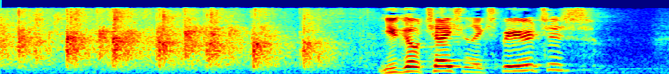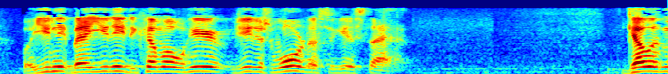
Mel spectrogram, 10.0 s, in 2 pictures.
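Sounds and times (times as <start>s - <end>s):
congregation clapping hands in praise during a church sermon: 0.0s - 2.9s
speech: 2.8s - 4.5s, 5.2s - 8.1s, 9.7s - 10.0s.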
